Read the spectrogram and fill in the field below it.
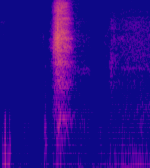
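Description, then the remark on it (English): A single sharp sneeze bursts out in a loud, hissing blast, followed by a moment of quiet breathing and low background noise. “What a sneeze there.”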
